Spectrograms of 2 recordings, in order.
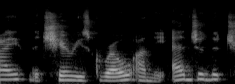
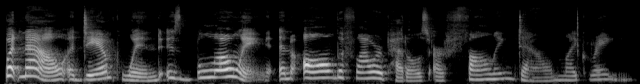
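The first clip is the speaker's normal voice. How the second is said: louder storybook reading; 4 semitones higher, 10 dB louder than usual. Acted. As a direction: read the windy spring part out loud, with a lift. Teacher reads picture book aloud.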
